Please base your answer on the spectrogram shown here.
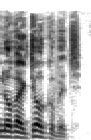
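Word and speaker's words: Novak Djokovic: Even though it ends with a C, we say NovakJokovic.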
